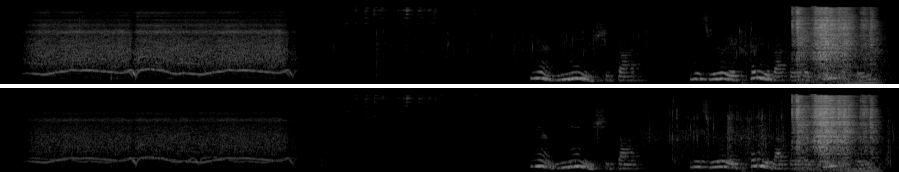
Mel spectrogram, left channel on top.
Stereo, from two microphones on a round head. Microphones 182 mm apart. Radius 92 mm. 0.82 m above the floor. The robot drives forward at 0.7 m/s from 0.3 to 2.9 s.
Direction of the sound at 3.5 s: 35° left (ahead or behind).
